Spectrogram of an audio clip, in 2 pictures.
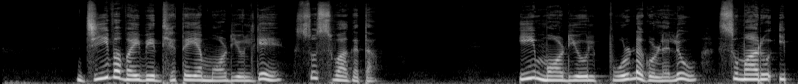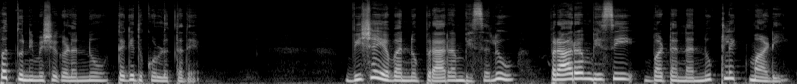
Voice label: Kannada; TVS

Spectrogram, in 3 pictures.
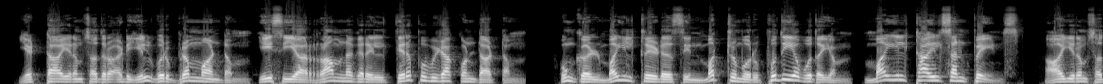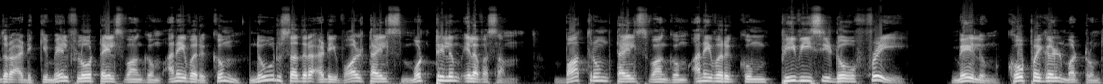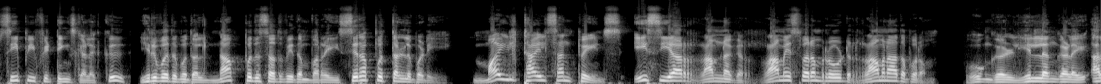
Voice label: TAMIL AD

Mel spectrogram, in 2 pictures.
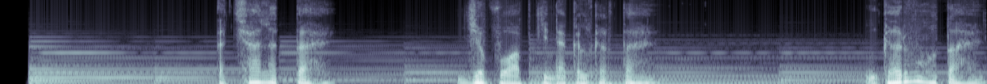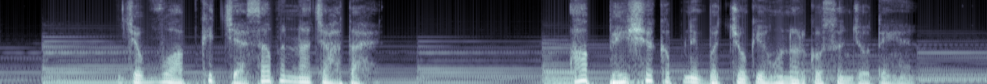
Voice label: TVC Hindi; LIC

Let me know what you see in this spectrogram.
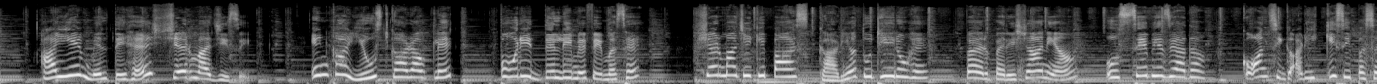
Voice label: Explainer Video Hinglish; HINDI; Young Adult Female Middle Age

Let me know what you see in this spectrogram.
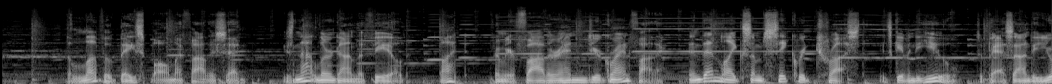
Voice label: corporate

